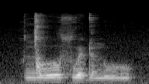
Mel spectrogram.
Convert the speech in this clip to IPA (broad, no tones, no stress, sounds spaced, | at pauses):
ŋ͡ǀ ʊː sʷ ɛ ɖ ə n̪ uː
